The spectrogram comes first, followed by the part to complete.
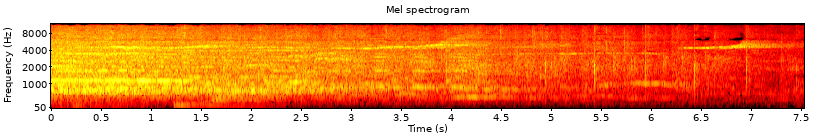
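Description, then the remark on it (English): An audience bursts into loud clapping and shouting, giving the Lord a shout of victory, a dense wash of applause with whoops and raised voices that gradually fades over several seconds, leaving scattered claps and a few calls. “Clap your hands, lift up your voice, and give the Lord a shout of victory.”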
